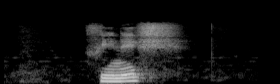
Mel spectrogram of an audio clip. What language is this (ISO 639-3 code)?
urd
